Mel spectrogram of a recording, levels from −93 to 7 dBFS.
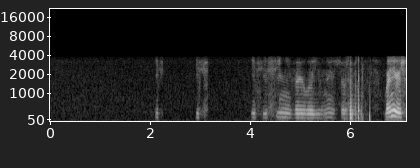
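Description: Throughout, the speech passes through the GSM full-rate codec, which models the vocal tract and drives it with sparse, regularly spaced pulses at a rate that fits 13 kbps. The line keeps only about 200 Hz to 3.6 kHz, so the voice sounds thin, boxed-in, and plainly buzzy and gravelly.

From 5.88 to 6.44 s, GSM bit errors corrupt the decoder's filter, pitch and gain values across roughly 28 frames, at an error rate of about 2.35%. The spectrum lurches and the level jumps, and the voice breaks into squawks, pops and gargling.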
